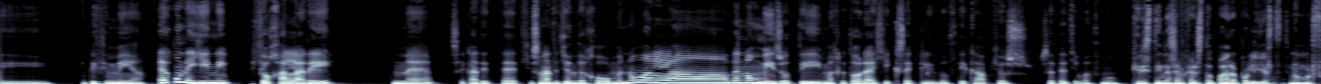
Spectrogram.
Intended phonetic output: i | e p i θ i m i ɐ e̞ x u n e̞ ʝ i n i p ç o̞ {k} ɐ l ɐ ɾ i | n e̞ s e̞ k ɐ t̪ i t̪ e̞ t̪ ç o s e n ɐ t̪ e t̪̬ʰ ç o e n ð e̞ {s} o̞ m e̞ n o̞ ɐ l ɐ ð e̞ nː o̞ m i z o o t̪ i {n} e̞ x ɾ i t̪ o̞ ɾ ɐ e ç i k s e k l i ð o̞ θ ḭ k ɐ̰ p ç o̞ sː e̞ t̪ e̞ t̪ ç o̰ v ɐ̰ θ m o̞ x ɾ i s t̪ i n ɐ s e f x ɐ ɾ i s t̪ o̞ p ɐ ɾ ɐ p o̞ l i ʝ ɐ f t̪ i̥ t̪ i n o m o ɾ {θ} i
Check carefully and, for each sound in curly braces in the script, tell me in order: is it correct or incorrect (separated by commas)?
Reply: incorrect, incorrect, incorrect, incorrect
